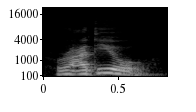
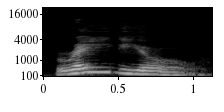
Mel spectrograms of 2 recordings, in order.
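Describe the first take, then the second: First: The first vowel is an open 'ah' sound. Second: The first vowel is an 'ay' sound. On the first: "이건 영국식 발음이고요" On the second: "A를 A 발음을 내면서 읽어주시면 됩니다"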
